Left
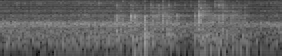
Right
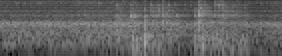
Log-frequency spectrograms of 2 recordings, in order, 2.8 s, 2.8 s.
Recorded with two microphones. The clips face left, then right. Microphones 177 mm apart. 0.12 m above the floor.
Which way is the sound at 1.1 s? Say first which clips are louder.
Even; 20° right (ahead or behind).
